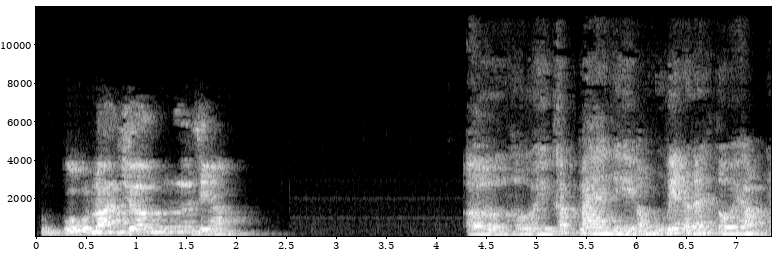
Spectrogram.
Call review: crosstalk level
none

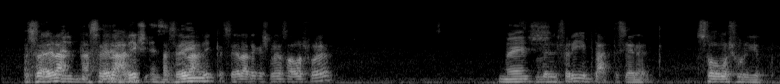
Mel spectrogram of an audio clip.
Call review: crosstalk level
present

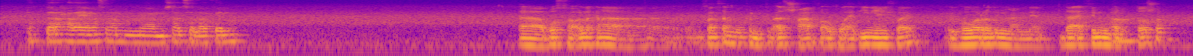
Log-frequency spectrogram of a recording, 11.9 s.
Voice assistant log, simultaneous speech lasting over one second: none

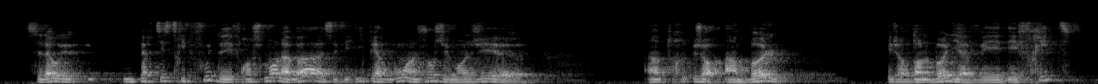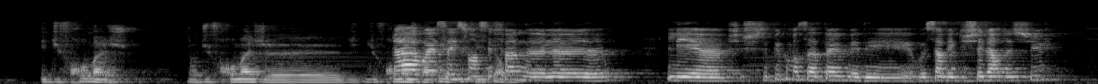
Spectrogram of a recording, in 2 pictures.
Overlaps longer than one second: present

